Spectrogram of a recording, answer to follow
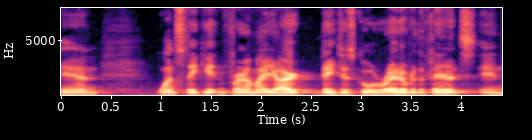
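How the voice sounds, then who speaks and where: Noticeable background noise accompanies a man who speaks at a moderate pace, his fairly high voice keeping a fairly even intonation. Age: 60s. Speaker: public commenter. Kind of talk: public comment at council meeting.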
